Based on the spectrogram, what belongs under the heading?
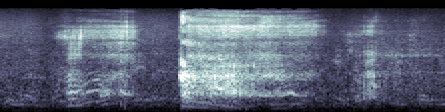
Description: SNORING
